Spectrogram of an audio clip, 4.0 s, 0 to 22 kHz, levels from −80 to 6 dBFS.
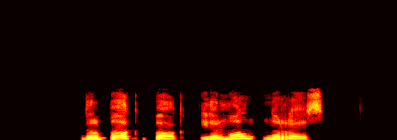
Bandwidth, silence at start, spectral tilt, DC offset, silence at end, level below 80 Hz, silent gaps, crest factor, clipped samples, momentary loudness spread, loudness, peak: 8.2 kHz; 0.8 s; -5 dB/octave; under 0.1%; 0.75 s; -60 dBFS; 1.84-1.90 s; 14 dB; under 0.1%; 7 LU; -16 LUFS; -2 dBFS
